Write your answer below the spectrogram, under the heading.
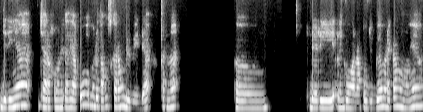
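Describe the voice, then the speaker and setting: At a fairly quick pace, a woman with a medium pitch and a dark, mellow tone talks with fairly even intonation, very even loudness, and long, frequent pauses. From Indonesia, Bandung (Sundanese). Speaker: interviewee living abroad. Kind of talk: casual interview.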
